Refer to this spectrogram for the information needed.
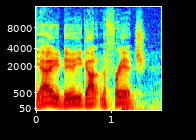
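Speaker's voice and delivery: solid, put-on Kentucky accent. Retelling how a Kentucky guy asked for a Coke, imitating a Kentucky accent. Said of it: "your Kentucky accent is pretty solid".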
